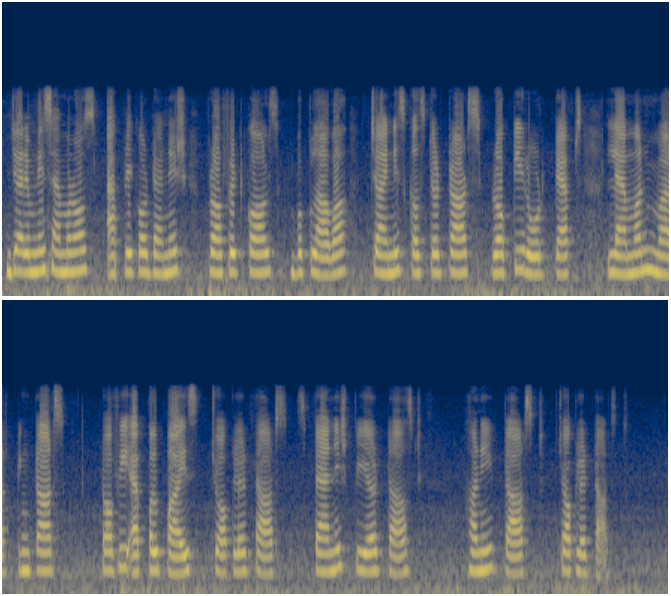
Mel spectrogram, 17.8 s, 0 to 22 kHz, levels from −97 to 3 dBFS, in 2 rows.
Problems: background sounds at intervals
